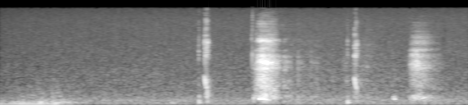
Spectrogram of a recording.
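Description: Repeated short sharp gulping catches with soft breathy puffs from a small puppy, fitting hiccups.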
